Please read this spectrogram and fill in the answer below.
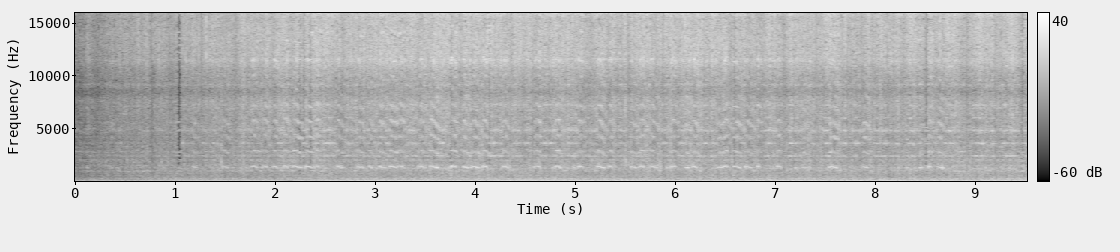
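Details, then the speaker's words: Car wheel squeal, a thin high note over road rumble rising with speed and dropping as it slows, also at full steering lock. It comes from a hub/knuckle dust shield bent by a mechanic during CV joint replacement, rubbing. "именно такой раздражающий звук выдают автомобиль при езде чем больше скорость тем больше писка когда машина не в движении Может попискивать может пропадать"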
